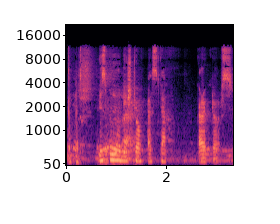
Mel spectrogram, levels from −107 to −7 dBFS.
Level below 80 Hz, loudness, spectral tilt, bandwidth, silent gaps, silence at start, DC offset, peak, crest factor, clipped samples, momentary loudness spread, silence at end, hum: -64 dBFS; -32 LUFS; -4.5 dB/octave; 12.5 kHz; none; 0.05 s; under 0.1%; -16 dBFS; 16 dB; under 0.1%; 10 LU; 0 s; none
